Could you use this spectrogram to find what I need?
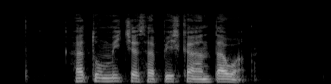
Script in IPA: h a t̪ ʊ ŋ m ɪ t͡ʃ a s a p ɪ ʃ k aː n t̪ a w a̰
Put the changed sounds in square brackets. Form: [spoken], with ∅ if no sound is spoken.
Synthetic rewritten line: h a t̪ ʊ ŋ m ɪ t͡ʃ a s a p ɪ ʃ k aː n t̪ a w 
